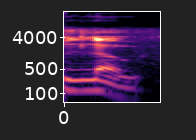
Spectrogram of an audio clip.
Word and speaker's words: Loe: Because I checked Yes, out the tracks on the album, and yes, is that pronounced Low? Loe. yes. Low, Low, right?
